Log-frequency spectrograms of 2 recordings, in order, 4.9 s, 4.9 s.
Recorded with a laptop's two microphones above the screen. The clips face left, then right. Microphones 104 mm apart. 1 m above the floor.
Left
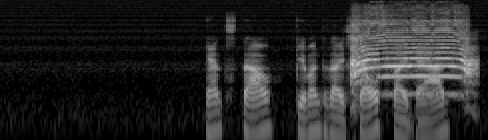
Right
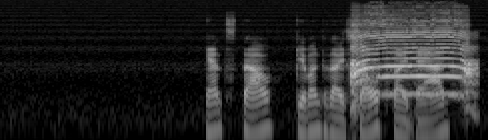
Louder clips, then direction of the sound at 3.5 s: Right 1 dB; 30° right (ahead or behind).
